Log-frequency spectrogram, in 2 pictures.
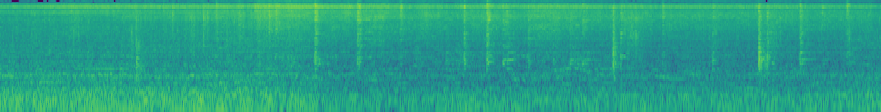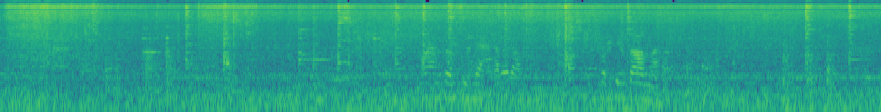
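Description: Food sizzling on a hot steel teppanyaki griddle, with metal spatulas scraping and clicking against the griddle surface many times as the chef turns and chops it.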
